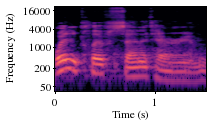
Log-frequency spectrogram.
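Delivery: ordinary delivery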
